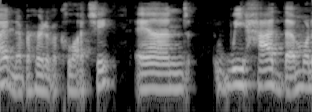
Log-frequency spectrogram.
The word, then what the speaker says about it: Kolache: spell it? Kolache, it's Kolache.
